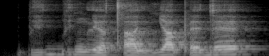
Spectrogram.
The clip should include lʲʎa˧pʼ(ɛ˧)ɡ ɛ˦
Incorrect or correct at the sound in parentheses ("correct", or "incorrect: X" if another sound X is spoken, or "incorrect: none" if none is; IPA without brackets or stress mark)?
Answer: correct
